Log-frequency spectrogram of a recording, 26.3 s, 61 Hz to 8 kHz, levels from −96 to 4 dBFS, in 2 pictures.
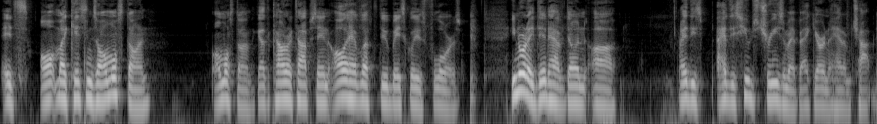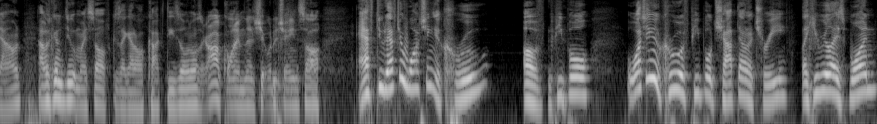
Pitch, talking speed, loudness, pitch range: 145 Hz, 205 wpm, -28 LUFS, 125-170 Hz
